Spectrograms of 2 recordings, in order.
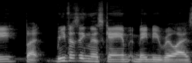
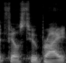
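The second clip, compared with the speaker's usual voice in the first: ordinary talk, nothing marked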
